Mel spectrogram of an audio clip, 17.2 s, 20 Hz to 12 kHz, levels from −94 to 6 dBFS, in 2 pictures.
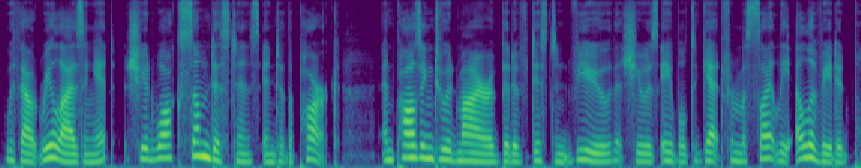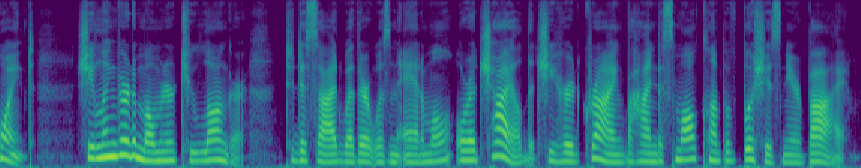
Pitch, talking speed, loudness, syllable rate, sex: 180 Hz, 210 wpm, -20 LUFS, 5.6 syllables/s, female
